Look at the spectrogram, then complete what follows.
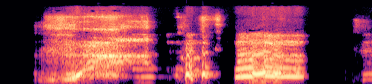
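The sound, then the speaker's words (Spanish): A person imitates the squeal of a pig being slaughtered: three loud, strained, high-pitched vocal shrieks, a long wavering cry, a short yelp, then another harsh sustained squeal. “Cuando matan un cerdo, cuando matan, igual, igual, tío.”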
